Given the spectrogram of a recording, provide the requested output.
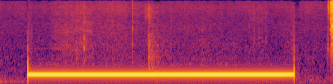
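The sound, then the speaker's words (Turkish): A single steady ringback tone on an outgoing phone call to a young guest of a program, a pure hum lasting about two seconds with abrupt start and stop, loud and clear with no talking. “Evet, çalıyor.”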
